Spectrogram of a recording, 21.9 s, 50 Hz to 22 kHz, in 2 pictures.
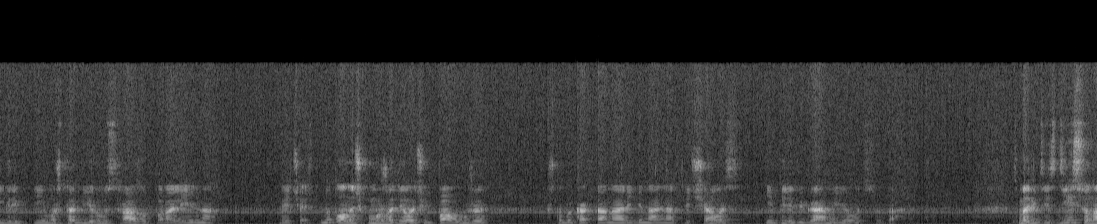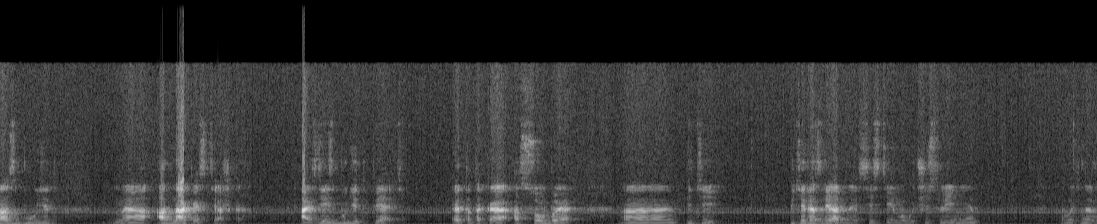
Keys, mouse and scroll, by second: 7.8-9.6 drag, 9.3 middle click, 10.2-11.0 scroll down 1, 11.0 scroll down 1, 11.3-13.1 middle drag, 17.0-18.8 middle drag, 18.8-19.3 scroll up 1, 19.3 middle click, 20.2 middle click, 21.8 n.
